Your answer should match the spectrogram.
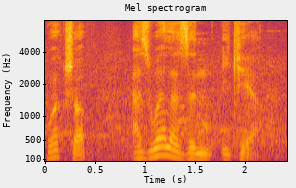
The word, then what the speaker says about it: IKEA: as well as an IKEA. Yeah, that's how we pronounce it in French, and I guess in Swedish too.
